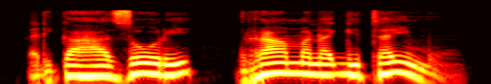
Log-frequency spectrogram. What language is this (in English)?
Swahili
